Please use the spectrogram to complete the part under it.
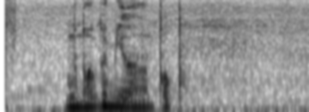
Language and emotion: Russian, neutral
